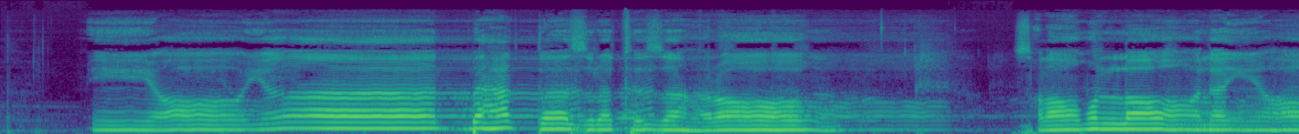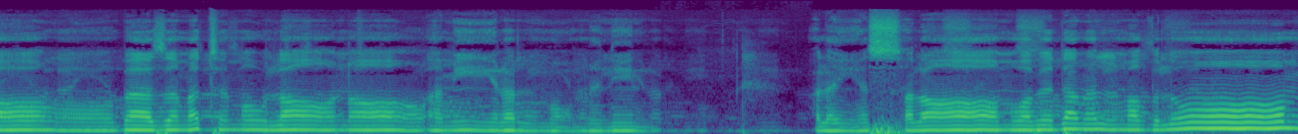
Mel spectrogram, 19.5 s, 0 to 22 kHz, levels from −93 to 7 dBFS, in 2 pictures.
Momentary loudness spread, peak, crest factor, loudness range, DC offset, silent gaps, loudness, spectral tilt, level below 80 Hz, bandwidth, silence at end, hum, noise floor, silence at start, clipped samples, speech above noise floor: 14 LU; -6 dBFS; 16 dB; 7 LU; under 0.1%; none; -21 LUFS; -6 dB/octave; -44 dBFS; 16.5 kHz; 0 s; none; -53 dBFS; 0.65 s; under 0.1%; 32 dB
